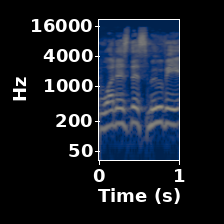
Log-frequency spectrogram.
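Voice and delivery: ordinary talk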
